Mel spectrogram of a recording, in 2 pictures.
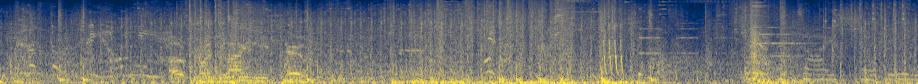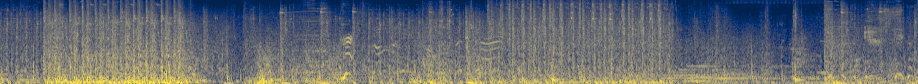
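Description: An energy gun fires rapid crackling zaps.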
